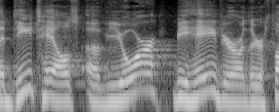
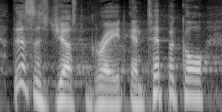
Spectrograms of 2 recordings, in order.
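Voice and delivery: ordinary delivery

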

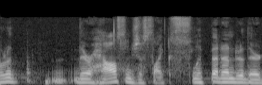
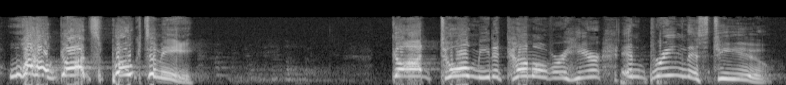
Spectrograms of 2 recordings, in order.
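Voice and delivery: high, loud imitation of crying out; tearful awe; 9 dB louder, slower than usual. Preacher acting the donor breaking down, tearful awe. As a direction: wail it in overwhelmed wonder, re-enacted. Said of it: "he broke down in tears".

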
